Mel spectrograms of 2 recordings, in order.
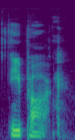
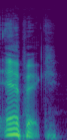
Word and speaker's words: Epoch: Last Epoch. Epoch. That's what I say. Yeah, I was saying epic. But I knew that it wasn't spelled like epic. So right. I was like holding out the O, but it's Last Epoch apparently.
